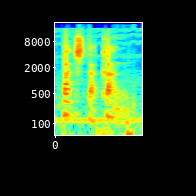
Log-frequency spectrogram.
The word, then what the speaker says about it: Pachacan: Yeah, you know the name Pachacan is not pronounced the way it's supposed to be pronounced? No, I didn't. Because I hear it used to be, the original name was Pachtacan.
